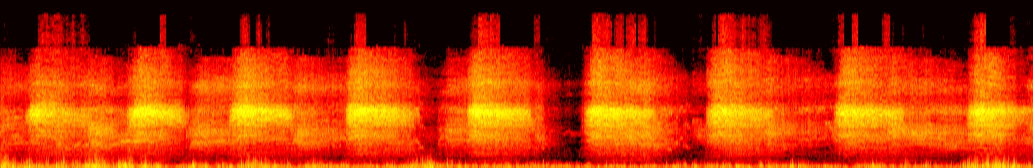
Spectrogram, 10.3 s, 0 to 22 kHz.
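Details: Baby common mynas begging loudly during feeding, giving a steady run of about eight rasping, hiss-like screams, one every 1.2 seconds, over low scuffling and rustling.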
